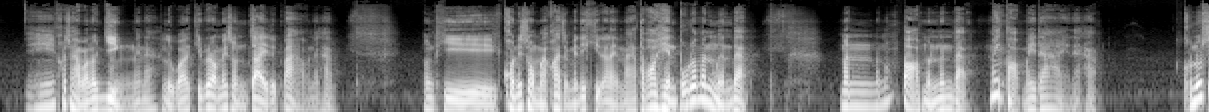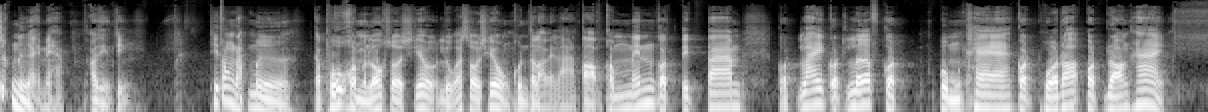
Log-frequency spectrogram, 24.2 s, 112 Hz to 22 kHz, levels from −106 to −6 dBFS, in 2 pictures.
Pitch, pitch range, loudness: 115 Hz, 95-140 Hz, -15 LUFS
